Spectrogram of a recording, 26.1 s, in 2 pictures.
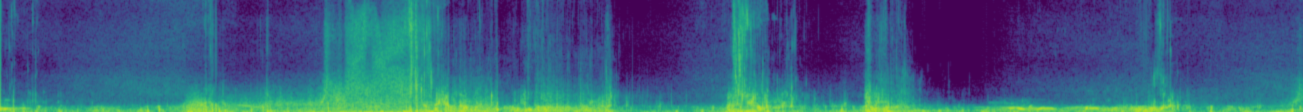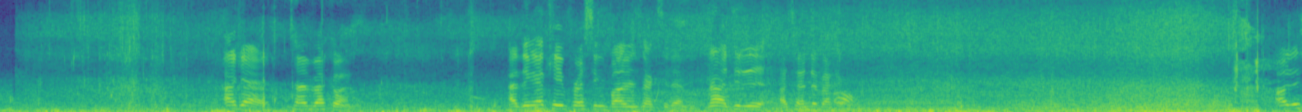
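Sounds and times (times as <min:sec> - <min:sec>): muffled underwater rushing: 0:00.0 - 0:26.0
water splashes: 0:01.6 - 0:26.0
hissing water rush: 0:13.2 - 0:26.0.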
